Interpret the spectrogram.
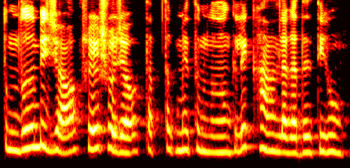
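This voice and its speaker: A woman's voice: high voice, fairly even intonation, fast talker, mellow, natural voice. A woman voicing a kindly mother who talks to her children in a reassuring way. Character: warm, kindly mother of the household. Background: music.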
